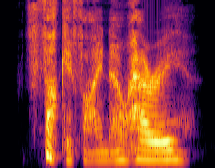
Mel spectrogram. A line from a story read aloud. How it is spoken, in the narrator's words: Snape breathed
